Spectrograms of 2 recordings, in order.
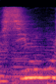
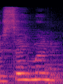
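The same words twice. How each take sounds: First: The name is said with a French accent. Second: The name is said with an English accent. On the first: "alors que c'est un français" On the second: "Je suis en train de le prononcer à l'anglaise"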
